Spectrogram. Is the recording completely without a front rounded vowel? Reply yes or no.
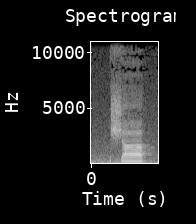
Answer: yes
